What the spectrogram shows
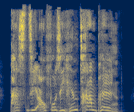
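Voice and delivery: very high, squeaky, shrill, nagging falsetto. A voice from below his feet addresses him: shrill nagging falsetto. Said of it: "erklang eine keifende Fistelstimme".

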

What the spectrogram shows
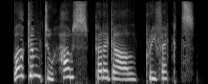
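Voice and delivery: very high, squeaking, squeaky voice. A house servitor halts before the prefects and greets them, in a squeaky voice. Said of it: "it said in a squeaky voice".

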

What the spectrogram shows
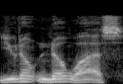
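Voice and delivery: high, frightened, nervous shout with quavering voice. Confronted by an unseen voice, a woman shouts back nervously, her voice shaking. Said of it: "Louise shouted nervously, her voice beginning to shake".

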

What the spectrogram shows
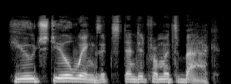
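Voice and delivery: plain reading voice

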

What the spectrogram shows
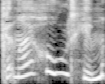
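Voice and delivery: very high, spellbound gushing. Seeing the newborn brother for the first time, the narrator asks, gushing, mesmerised. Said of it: "I gushed, utterly mesmerised".

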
